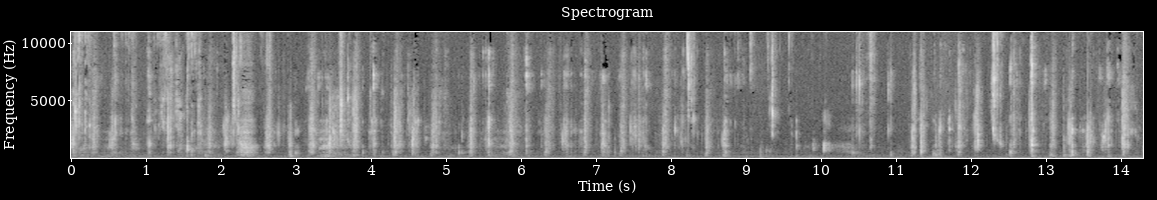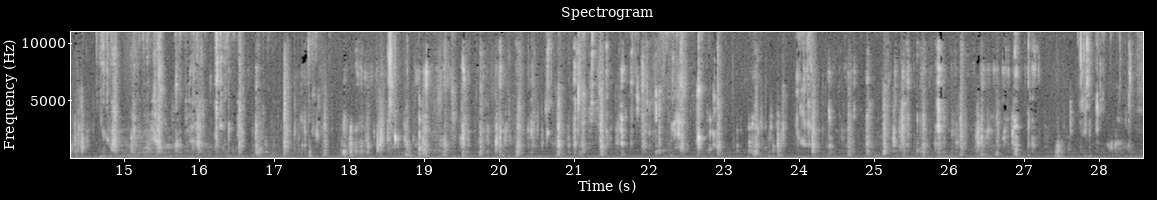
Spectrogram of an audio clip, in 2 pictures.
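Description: Close-miked chewing and crunching of crisp grilled beef intestines: a dense, unbroken run of sharp crunches and small clicks, bite after bite.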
